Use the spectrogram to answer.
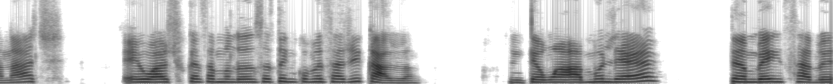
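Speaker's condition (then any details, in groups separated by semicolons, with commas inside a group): Cerebral palsy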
